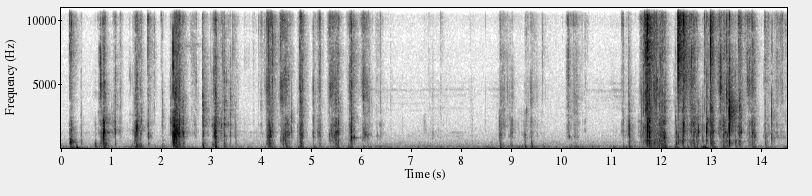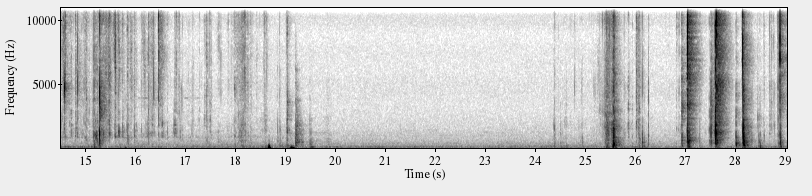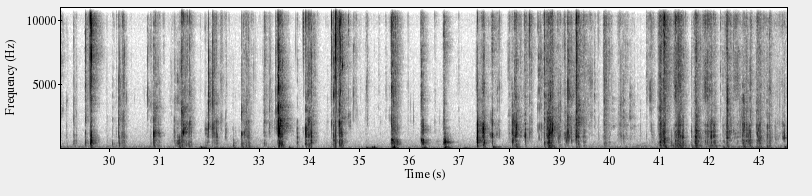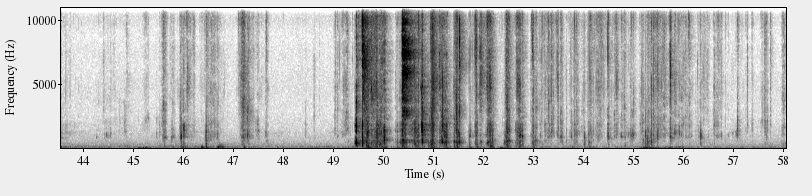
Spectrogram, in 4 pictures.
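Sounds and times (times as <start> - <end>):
slime crackling pops: 49.4 - 52.2.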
